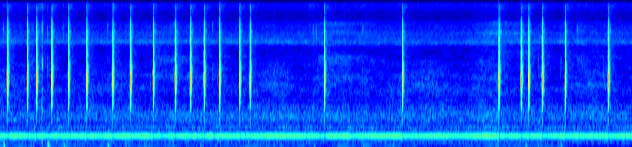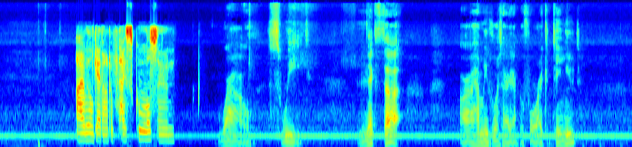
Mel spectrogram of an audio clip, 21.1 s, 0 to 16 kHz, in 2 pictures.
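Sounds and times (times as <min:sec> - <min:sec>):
phone keyboard clicks: 0:00.0 - 0:02.3, 0:02.9 - 0:04.2, 0:08.7 - 0:09.5
steady low hum: 0:00.0 - 0:21.0.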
